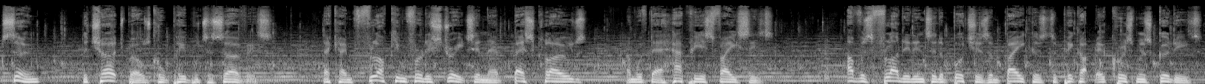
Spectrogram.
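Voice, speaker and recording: A man's voice: mid-range voice, expressive, moderate pace. A man reading an irreverent storybook narration, cheeky and conversational. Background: background music.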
